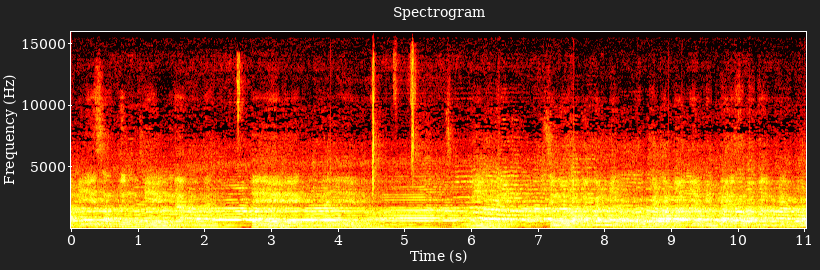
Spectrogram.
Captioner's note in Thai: ปรบมือ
